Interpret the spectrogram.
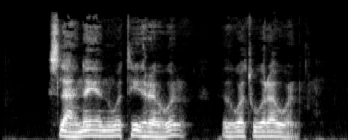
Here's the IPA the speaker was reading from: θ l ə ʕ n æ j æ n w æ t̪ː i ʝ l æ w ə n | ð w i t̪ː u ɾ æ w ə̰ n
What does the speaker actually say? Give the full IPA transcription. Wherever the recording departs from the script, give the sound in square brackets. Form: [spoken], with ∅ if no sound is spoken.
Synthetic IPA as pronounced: [s] l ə ʕ n æ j æ n w æ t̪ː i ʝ [ɾ] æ w ə n | ð w [æ] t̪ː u ɾ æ w ə̰ n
